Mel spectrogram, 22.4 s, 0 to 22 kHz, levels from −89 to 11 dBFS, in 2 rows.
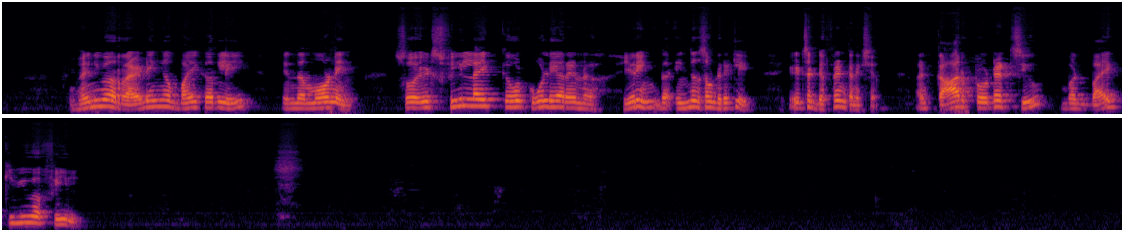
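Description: From 4.95 to 9.43 s, after "morning so it's feel", a time-stretched section runs at 1.43 times speed with pitch unchanged, sounding rushed until "protects you but bike". Software likely squeezed it by dropping short pieces.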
